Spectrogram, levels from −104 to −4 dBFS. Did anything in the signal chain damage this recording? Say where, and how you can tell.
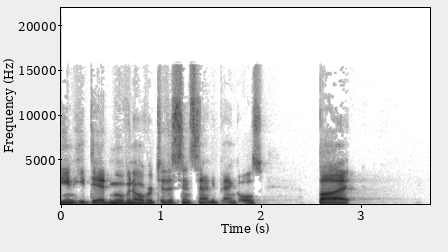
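Yes. The damage is at the network stage, and the codec's recovery covered it. Just after "moving over to the", from 1.33 to 1.39 s, the sound turns briefly rough and noisy. There is no gap or dropout. This is a lost packet rebuilt from error correction. The following packets carried low-bitrate backup copies of the missing audio. The decoder played those copies in place of the lost ones, about 40 ms in all, which fits two lost 20 ms packets.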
